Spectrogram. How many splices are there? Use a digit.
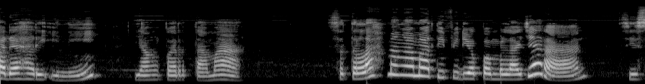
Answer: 0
